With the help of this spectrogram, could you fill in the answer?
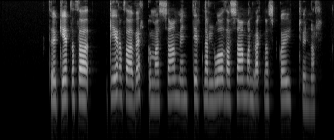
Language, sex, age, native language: Icelandic, female, 40-49, Icelandic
